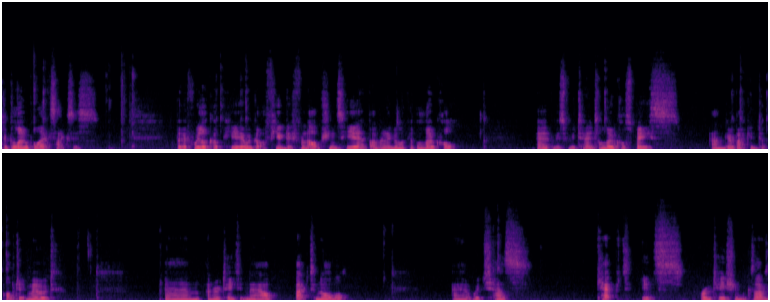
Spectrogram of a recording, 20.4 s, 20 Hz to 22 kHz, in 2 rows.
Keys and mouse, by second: 1.6 super+z, 2.9 click, 10.3 click, 12.4 r, 16.9 click.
